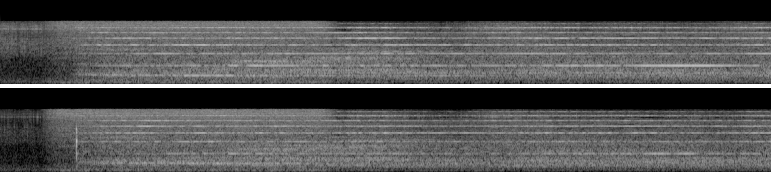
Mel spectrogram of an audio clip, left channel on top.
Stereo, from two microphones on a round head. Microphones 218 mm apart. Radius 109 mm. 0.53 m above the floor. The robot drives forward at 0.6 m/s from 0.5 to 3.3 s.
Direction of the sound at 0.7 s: 70° right (ahead or behind).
